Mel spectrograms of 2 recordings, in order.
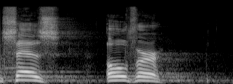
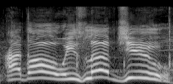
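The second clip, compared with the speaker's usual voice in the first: much higher, louder, slow and drawn out; climactic shout; 6 semitones higher, 4 dB louder than usual. Acted. Preacher declaring God's love as the last answer, full shout. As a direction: proclaim it at full force to the whole room.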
